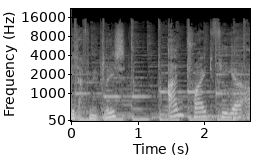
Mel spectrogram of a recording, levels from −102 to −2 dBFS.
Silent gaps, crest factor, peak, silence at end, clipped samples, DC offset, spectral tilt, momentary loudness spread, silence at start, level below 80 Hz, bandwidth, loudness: none; 18 dB; -10 dBFS; 0 s; under 0.1%; under 0.1%; -5.5 dB/octave; 8 LU; 0 s; -36 dBFS; 15.5 kHz; -29 LUFS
